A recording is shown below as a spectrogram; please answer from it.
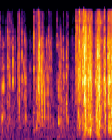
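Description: Clear plastic zip bag crinkling and crackling as fingers work at its top. It starts as sparse crackles and gets louder and denser about one and a half seconds in.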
